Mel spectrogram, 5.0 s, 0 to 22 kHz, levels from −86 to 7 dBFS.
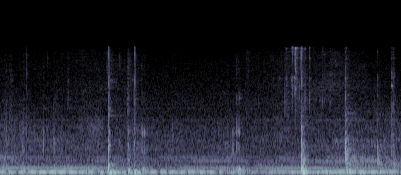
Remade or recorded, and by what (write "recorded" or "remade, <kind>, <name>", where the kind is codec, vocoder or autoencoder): recorded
